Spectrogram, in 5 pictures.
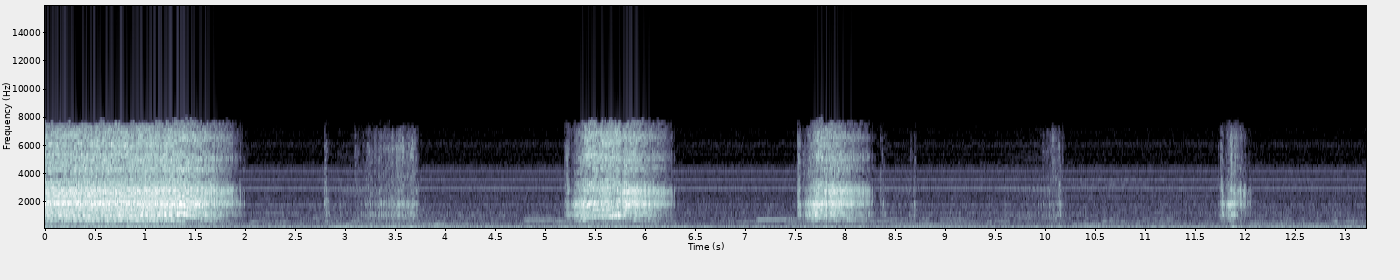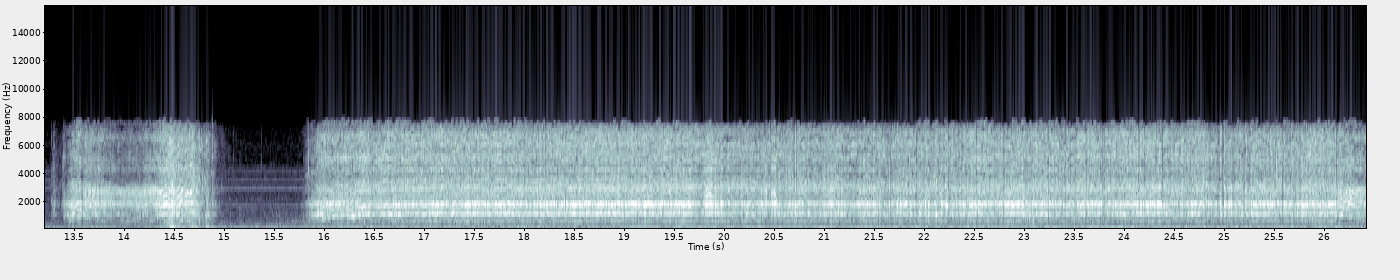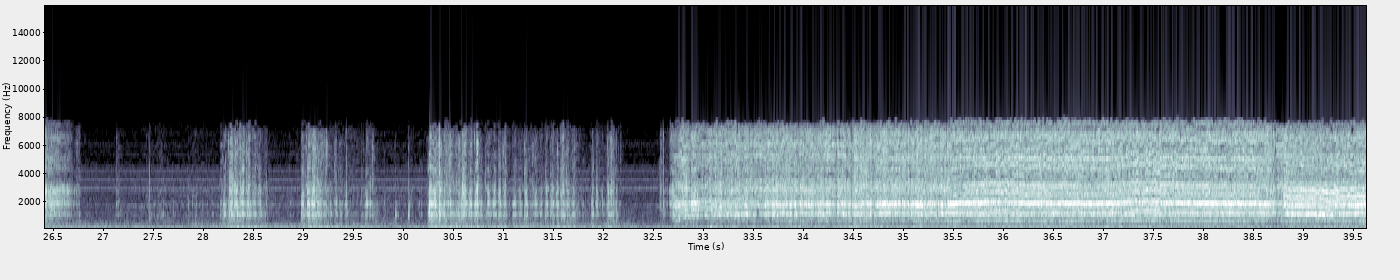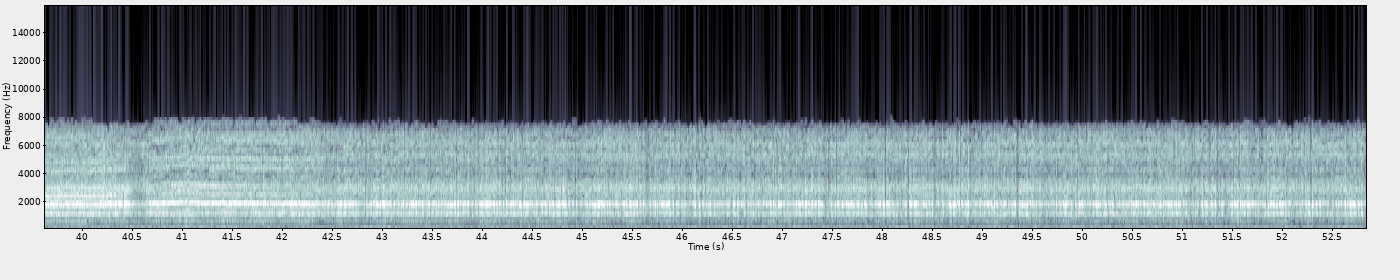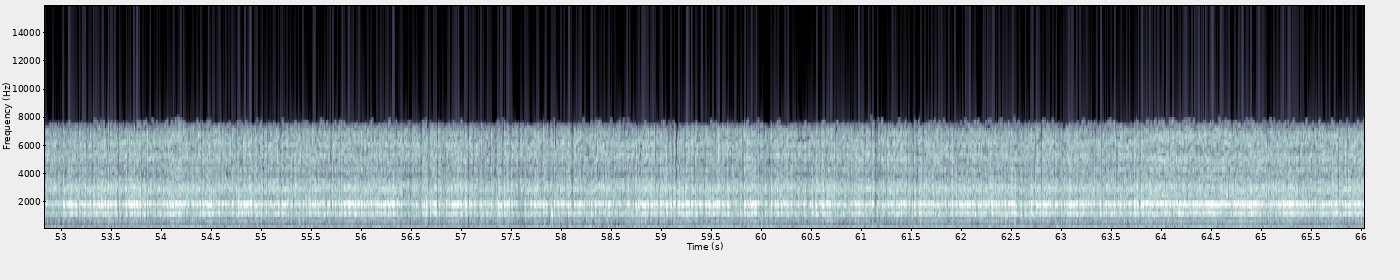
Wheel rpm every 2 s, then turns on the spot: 120, 0, 20, 20, 10, 0, 10, 10, 130, 160, 160, 160, 160, 40, 20, 20, 70, 160, 160, 160, 160, 160, 160, 160, 160, 160, 160, 160, 160, 160, 160, 160, 160.
28-32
